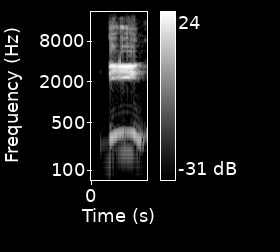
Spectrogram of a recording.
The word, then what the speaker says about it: deign: "Deign"— 'G' ఉచ్ఛరించబడదు.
